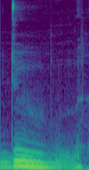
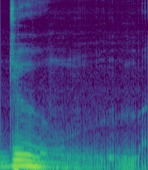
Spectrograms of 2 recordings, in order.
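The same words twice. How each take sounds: First: Booming, drawn-out doom. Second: Drawn-out, booming doom voice. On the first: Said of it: "that's my doom voice". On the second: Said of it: "That's my, that's my doom voice". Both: Shown as a demonstration. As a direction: intone it like a doomsayer.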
